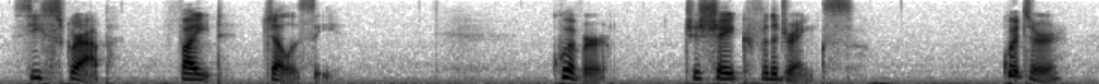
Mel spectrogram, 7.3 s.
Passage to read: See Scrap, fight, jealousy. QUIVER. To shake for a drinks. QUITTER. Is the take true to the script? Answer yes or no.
no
